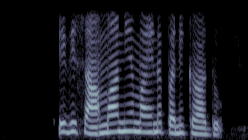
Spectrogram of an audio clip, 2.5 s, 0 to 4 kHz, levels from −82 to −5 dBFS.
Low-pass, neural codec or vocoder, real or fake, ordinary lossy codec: 3.6 kHz; vocoder, 44.1 kHz, 80 mel bands, Vocos; fake; none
